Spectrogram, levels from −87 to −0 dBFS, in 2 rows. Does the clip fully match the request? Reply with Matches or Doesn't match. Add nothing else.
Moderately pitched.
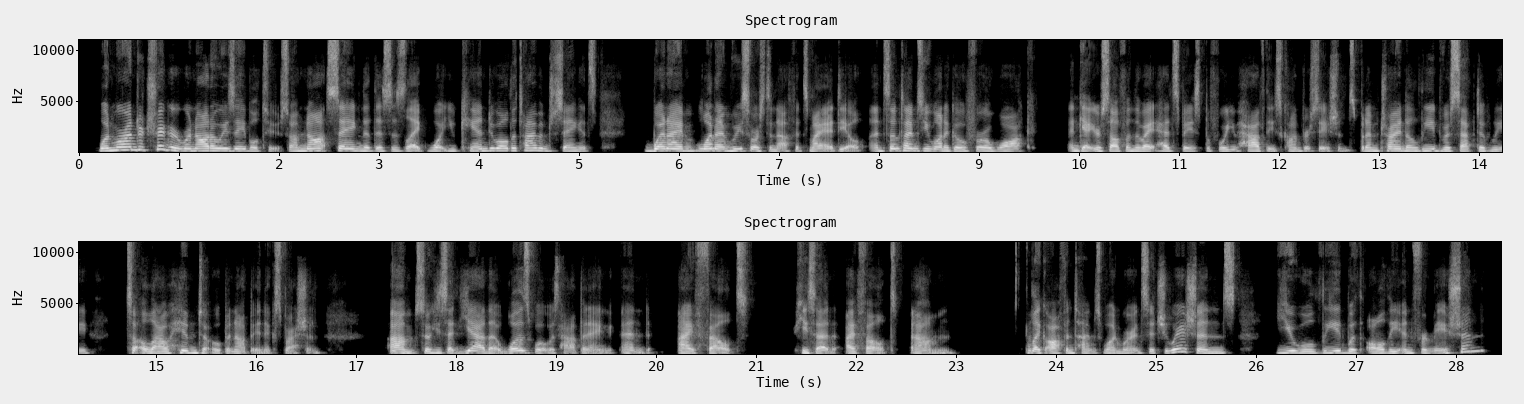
Matches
